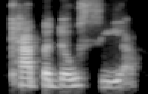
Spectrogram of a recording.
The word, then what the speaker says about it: Cappadocia: It's in Little Falls and it's called Cappadocia.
